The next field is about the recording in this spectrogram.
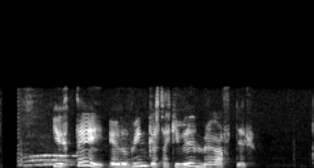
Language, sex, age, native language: Icelandic, female, 11, Icelandic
